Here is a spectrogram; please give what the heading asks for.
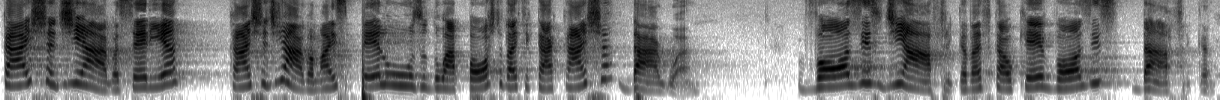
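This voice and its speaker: A Brazilian woman teaching grammar to young pupils in a high, bright voice. She pronounces example words slowly and deliberately, checking in often with the class. Her voice trails in a long, echoing hall. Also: lively intonation. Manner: slow, deliberate word-by-word dictation with frequent "né?" checks. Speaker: primary school teacher. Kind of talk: recorded online grammar lesson.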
